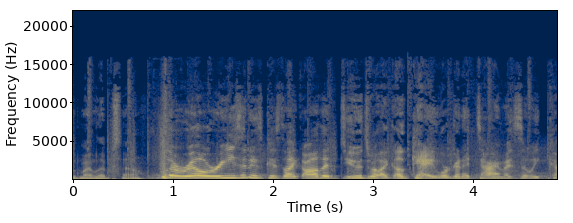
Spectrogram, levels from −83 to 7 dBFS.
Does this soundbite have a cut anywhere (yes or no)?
yes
